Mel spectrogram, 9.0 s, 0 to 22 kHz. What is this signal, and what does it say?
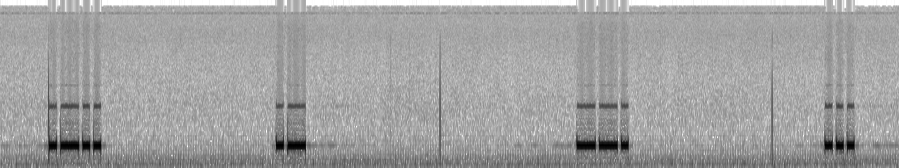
Morse code, heard as a keyed tone, about 22 wpm, spaced as for 4 wpm, 540 Hz. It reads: LAGS
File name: FreeFiles / CW-practice / KB6MT-tape2-side2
